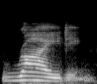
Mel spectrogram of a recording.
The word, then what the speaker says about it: riding: This is riding. Riding, okay. Riding. Very long sound for the I, riding.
